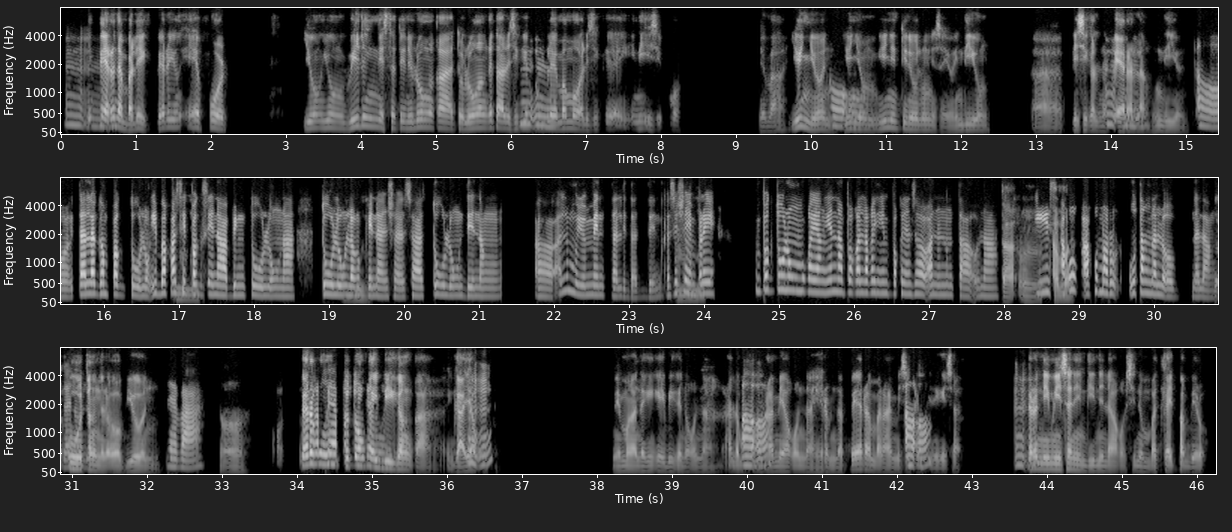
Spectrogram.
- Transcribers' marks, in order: none
- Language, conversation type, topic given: Filipino, unstructured, Paano mo ipinapakita ang pasasalamat mo sa mga taong tumutulong sa iyo?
